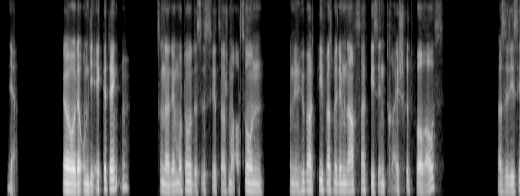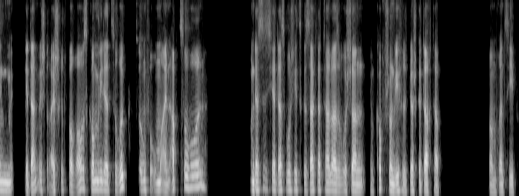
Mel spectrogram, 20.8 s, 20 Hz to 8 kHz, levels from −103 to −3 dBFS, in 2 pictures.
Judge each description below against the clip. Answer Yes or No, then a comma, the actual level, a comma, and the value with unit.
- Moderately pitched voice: No, low, 120 Hz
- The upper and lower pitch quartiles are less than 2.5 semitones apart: No, average, 2.8 semitones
